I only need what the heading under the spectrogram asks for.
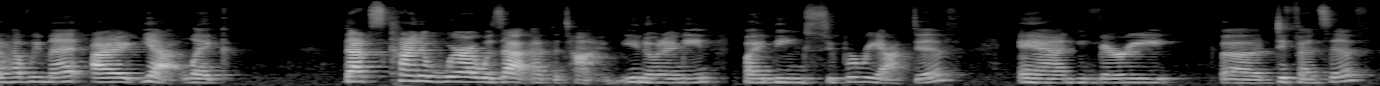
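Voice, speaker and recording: A woman's voice: mid-range voice, bright, forceful tone, roomy sound. A young woman, a hairstylist, talking frankly and emotionally about her past failures in a candid vlog. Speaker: beauty vlogger and hairstylist.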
